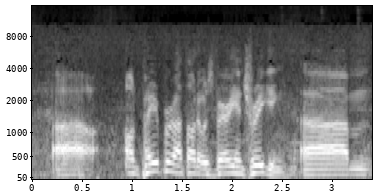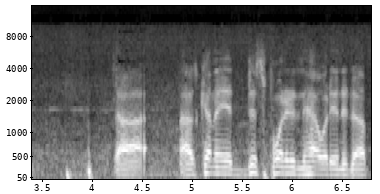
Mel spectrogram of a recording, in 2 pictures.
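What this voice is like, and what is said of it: Texan accent. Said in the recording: “He's got an interesting accent, hasn't he? I just wouldn't expect him to have that sort of accent... He's a big Texan, I believe.”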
